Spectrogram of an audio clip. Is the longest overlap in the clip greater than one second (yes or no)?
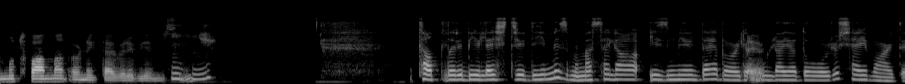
no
